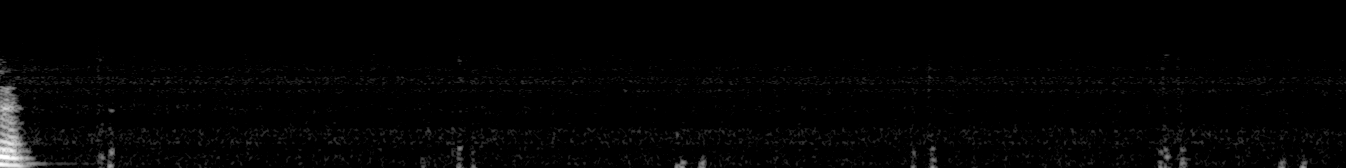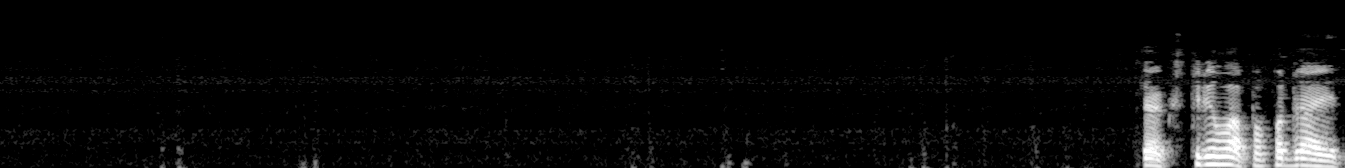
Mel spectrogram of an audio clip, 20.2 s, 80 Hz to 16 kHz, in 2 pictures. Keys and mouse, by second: 3.5 click, 5.0 g, 6.8 click, 8.8 click, 9.4 g, 11.3 click, 12.3 r, 15.5 g, 16.9 click, 17.2 middle click, 19.2 r.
